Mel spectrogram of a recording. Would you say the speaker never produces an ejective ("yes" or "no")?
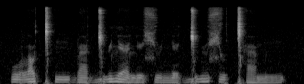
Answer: yes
